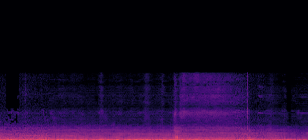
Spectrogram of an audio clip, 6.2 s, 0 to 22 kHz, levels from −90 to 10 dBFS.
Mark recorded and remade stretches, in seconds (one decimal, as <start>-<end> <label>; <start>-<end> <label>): 0.0-1.0 recorded; 1.0-4.7 remade; 4.7-5.3 recorded; 5.3-6.2 remade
